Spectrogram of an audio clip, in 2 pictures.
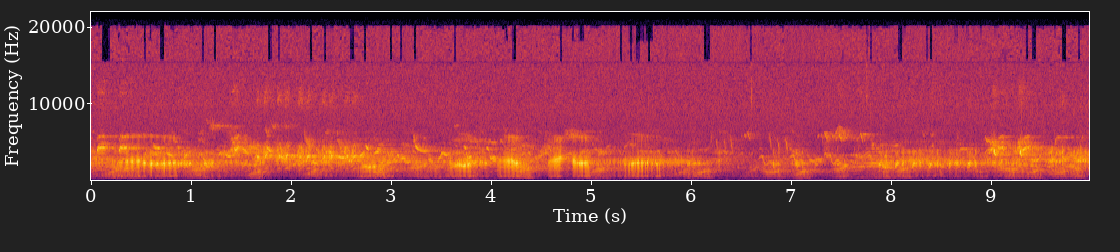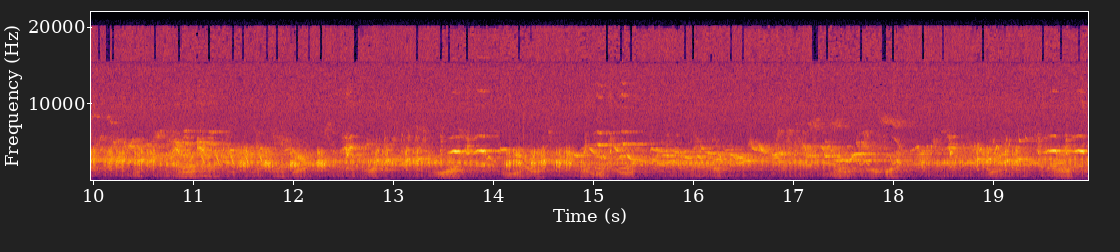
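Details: Many frogs calling at dawn over a small lake on the edge of a forest: a thick, rasping croak chorus with strong bursts at the start, a short lull, then steady overlapping pulses and light bird chirps.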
